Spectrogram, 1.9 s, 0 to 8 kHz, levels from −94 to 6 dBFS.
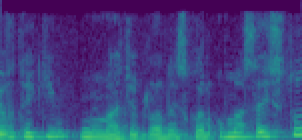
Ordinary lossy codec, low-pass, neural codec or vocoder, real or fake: MP3, 64 kbps; 7.2 kHz; vocoder, 22.05 kHz, 80 mel bands, Vocos; fake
